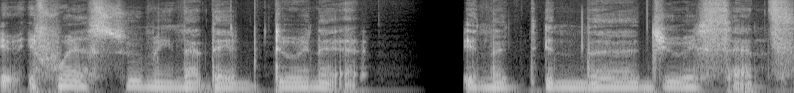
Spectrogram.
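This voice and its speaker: A man speaks in a whisper. His pace is moderate. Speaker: live reaction streamer. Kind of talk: live stream reaction commentary. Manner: whispering, keeping voice down.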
